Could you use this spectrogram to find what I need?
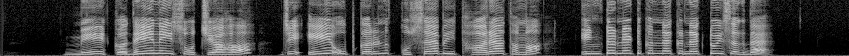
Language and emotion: Dogri, surprised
